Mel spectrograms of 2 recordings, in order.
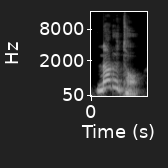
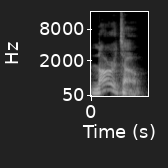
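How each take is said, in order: First: NARUTO with a quick tapped R and pure vowels; Japanese pronunciation. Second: NARUTO with an English R, ending in "toe"; American-style Naruto; English pronunciation. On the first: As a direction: say Naruto the Japanese way, "nah-roo-toh", R lightly tapped. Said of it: "It would be Naruto and not Naruto". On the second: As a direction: say Naruto the anglicised way, "NAR-uh-toe". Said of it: "and not Naruto". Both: Shown as a demonstration.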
